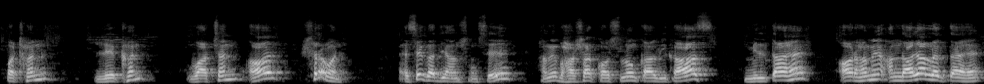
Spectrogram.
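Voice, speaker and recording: A man teaching a Hindi language lesson to students, explaining patiently and often asking and answering his own questions. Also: fairly high pitch. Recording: dull lo-fi sound.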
